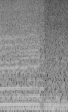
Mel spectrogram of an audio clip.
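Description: Single-seater race car engine, a Skip Barber or Formula Renault in iRacing, holding a steady high drone on a hot lap, then easing off with a rougher, lower tone near the end; no talking.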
